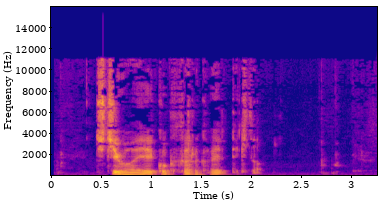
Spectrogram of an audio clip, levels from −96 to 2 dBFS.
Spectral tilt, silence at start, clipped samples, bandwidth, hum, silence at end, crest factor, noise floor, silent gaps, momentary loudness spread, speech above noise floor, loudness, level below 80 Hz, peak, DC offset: -3.5 dB/octave; 0.45 s; under 0.1%; 11.5 kHz; none; 1.15 s; 22 dB; -62 dBFS; none; 20 LU; 44 dB; -18 LUFS; -40 dBFS; 0 dBFS; under 0.1%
